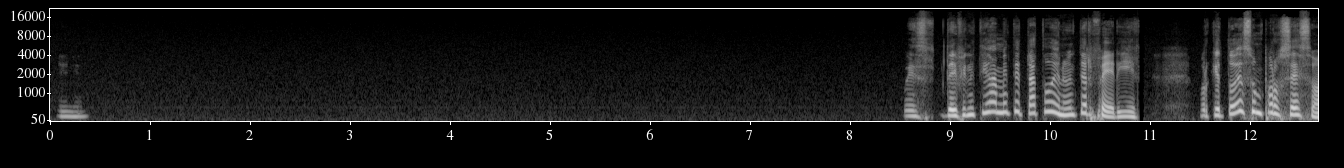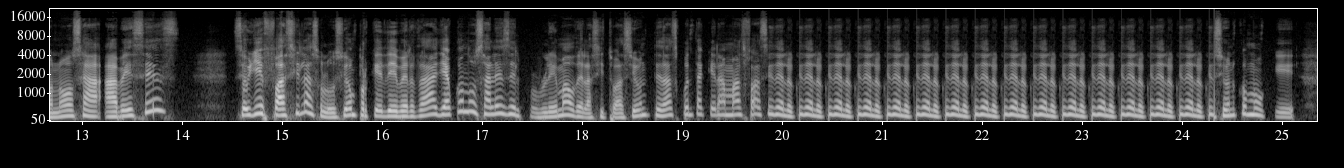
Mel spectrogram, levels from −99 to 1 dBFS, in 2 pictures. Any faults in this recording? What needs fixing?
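At 10.88 to 10.93 s there is a brief glitch from damaged data in the compressed stream. The decoder lost sync.

From 20.18 to 24.33 s a 0.29 s fragment repeats 14 times as a broken-record loop. The likely cause is a stalled player or stream resending its last buffer, so the speech in that span is lost.

Prevent both by checking stream integrity in transit and restarting stalled playback instead of replaying held audio.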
